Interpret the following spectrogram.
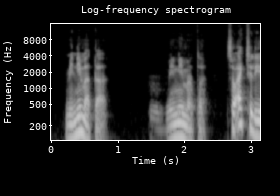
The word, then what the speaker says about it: μηνύματα: So the accent moves. Minima, minimata. The stress moves.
